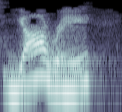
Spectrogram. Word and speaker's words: yare: The word fear comes from a Hebrew word that's pronounced Yare, and it means to have a great reverence for, respect for God, to be in awe of God.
